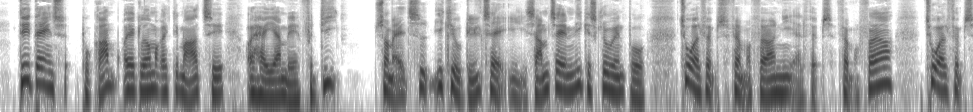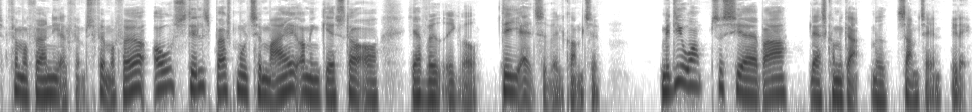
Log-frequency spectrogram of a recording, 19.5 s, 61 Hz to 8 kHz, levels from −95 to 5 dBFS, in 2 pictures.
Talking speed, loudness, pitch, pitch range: 220 wpm, -25 LUFS, 140 Hz, 120-165 Hz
